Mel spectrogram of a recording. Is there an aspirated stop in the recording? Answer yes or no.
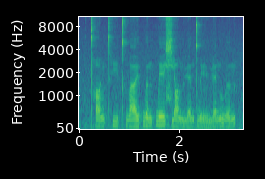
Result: yes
